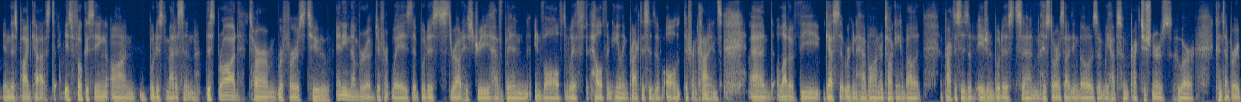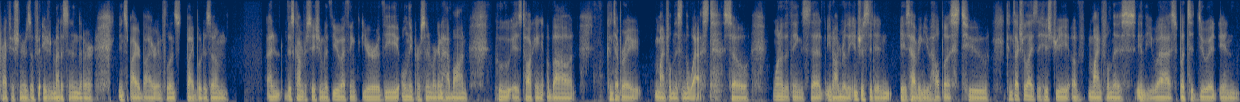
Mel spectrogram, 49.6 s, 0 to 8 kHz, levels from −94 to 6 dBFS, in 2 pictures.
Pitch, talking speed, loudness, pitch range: 70 Hz, 160 wpm, -25 LUFS, 70-80 Hz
